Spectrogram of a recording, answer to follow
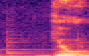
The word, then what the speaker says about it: cute: এবার যখন হয়ে যাবে ওটা লংয়ে, CUTE কিউট হয়ে যাবে।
